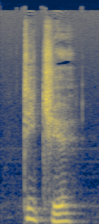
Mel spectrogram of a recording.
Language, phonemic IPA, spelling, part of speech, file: Dutch, /ˈticə/, tietje, noun, Nl-tietje.ogg
- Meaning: diminutive of tiet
